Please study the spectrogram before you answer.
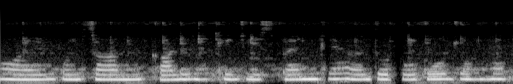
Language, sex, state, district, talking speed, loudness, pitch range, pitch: Hindi, female, Punjab, Fazilka, 140 wpm, -12 LUFS, 230-245 Hz, 235 Hz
